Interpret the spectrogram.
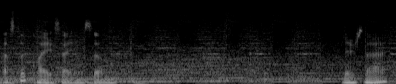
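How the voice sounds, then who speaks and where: Low-voiced man hosting a casual racing stream. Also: lively intonation, slow, vocal fry, loud music behind the voice. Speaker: race broadcast host interviewing drivers. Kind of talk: casual livestream post-race interview and sign-off.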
